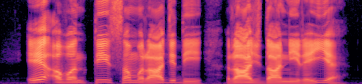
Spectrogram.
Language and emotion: Dogri, neutral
